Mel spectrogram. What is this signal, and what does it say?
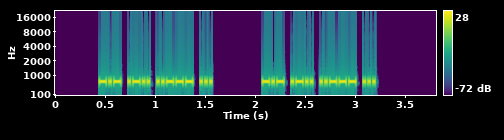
Morse code, heard as a keyed tone, about 49 wpm, 700 Hz. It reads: KL2S KL2S
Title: USA Call Signs - 4 Characters - Repeated 2x - 50wpm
